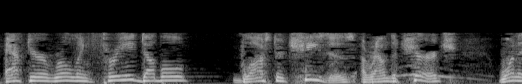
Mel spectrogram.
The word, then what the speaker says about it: Gloucester: Yep, Gloucester.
